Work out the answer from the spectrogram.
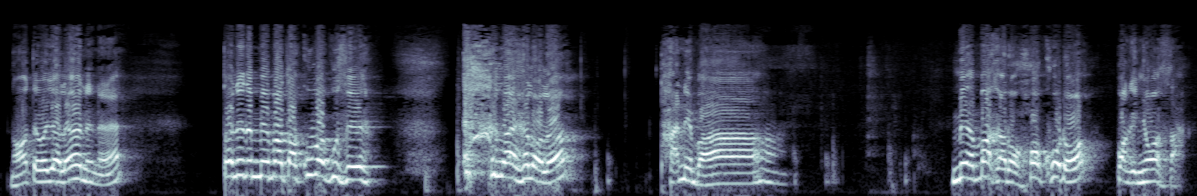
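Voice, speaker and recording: A man with a strikingly high voice leads a Bible study as its teacher. He tells the story in a loose, rambling way, circling back over the same phrases and padding them with fillers. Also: fairly bright tone.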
